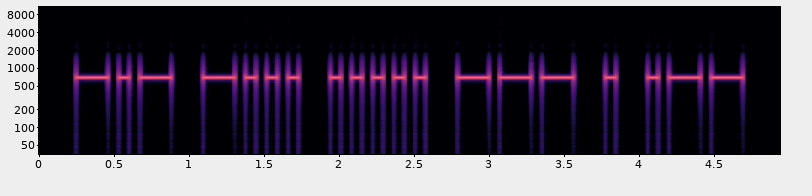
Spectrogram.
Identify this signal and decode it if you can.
Morse code, heard as a keyed tone, about 17 wpm, 700 Hz. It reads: KB5OEW
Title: USA Call Signs Repeated 3x 17wpm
